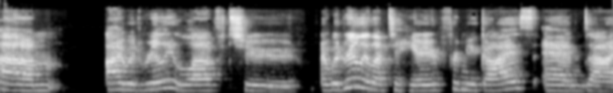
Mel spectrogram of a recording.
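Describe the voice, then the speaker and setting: With an American accent, the speaker talks at a fairly slow pace in a bright, sharp tone. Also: woman. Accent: Australian, muddled by years in Los Angeles. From Australia. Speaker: workshop leader and coach. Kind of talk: live online workshop with guided reflection. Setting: live video stream. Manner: hesitant, many fillers.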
